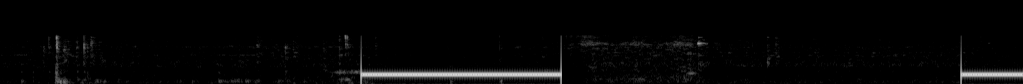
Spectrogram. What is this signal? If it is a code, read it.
Ringback tone (North America), 440 + 480 Hz.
